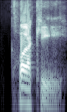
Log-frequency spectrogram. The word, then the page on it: clucky: American English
